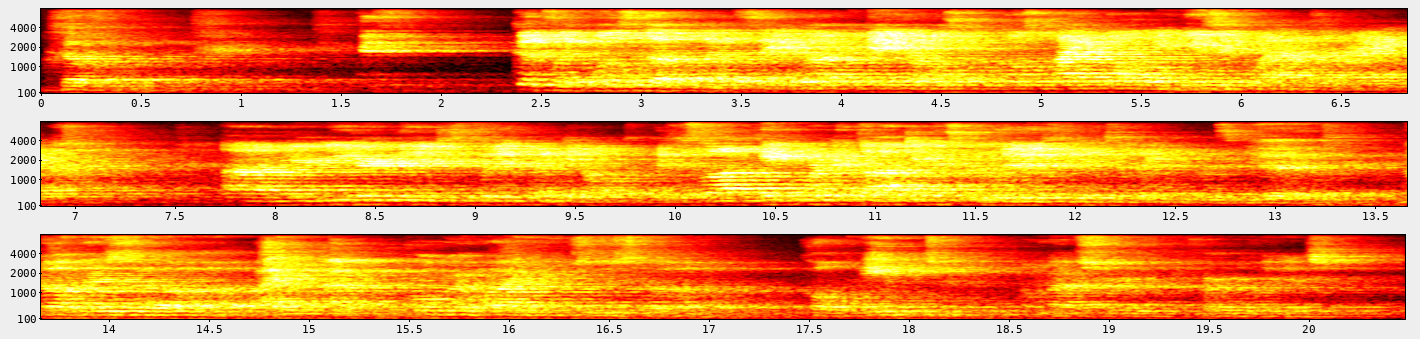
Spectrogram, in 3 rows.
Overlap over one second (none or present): none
